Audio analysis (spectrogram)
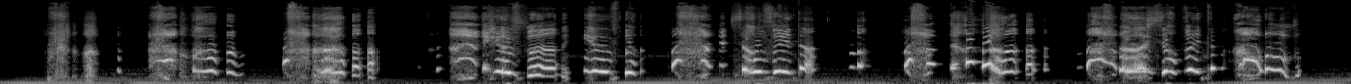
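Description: A woman cries loudly and without restraint, her wails rising and breaking into gasping sobs. The outbursts come in rapid, uneven waves, intense, with brief catches of breath between them.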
